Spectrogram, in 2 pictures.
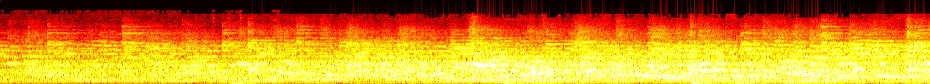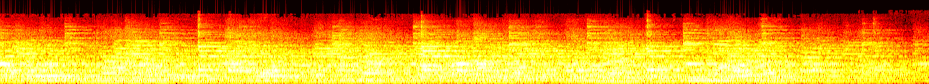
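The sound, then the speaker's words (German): Church bells ring out continuously in a dense, overlapping peal, steady and fairly loud throughout, with no voices. “Da, ich höre die Glocken.”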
